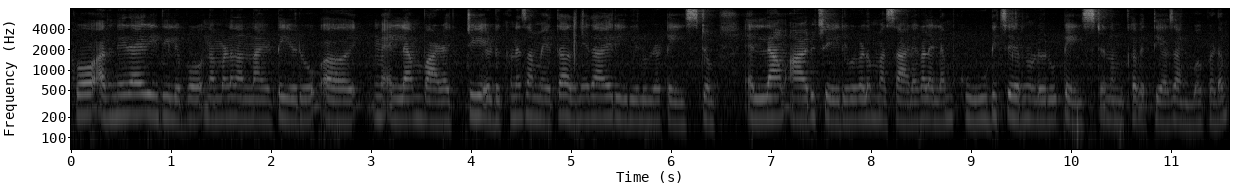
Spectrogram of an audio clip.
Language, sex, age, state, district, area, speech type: Malayalam, female, 30-45, Kerala, Palakkad, rural, spontaneous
